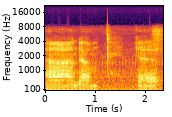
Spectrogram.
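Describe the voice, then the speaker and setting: Very deep, low pitch from a man with a German accent, plus noticeable background noise and audible room echo. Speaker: tour operator. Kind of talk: casual presentation. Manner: halting.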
